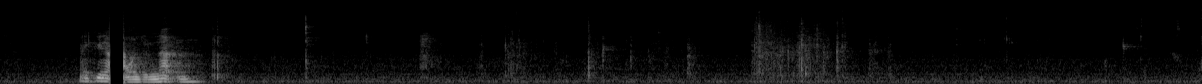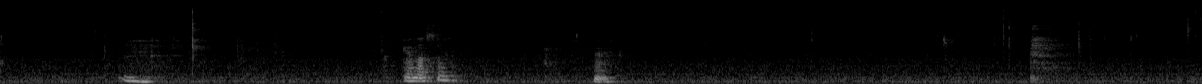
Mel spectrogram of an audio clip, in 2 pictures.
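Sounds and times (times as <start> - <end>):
crunching fried food: 2.1 - 12.2, 13.9 - 16.0, 20.1 - 24.0.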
